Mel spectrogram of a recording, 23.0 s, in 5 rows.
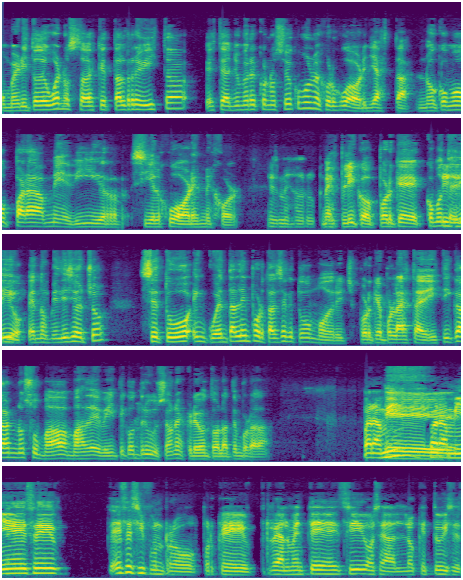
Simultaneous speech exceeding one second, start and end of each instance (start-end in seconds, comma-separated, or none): none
